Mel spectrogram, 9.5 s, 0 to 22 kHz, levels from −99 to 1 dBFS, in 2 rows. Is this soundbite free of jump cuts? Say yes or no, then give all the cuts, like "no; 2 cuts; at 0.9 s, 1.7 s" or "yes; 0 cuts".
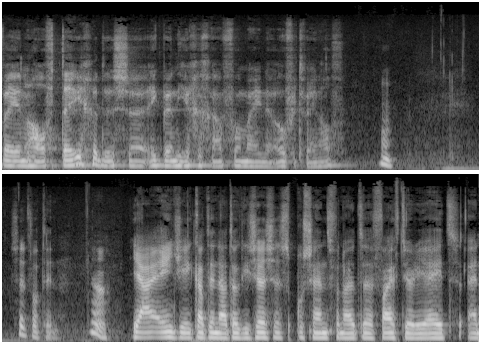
no; 1 cut; at 6.0 s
